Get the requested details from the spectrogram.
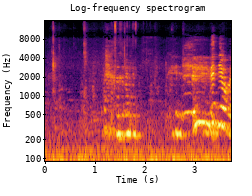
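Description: Young women chatter and laugh in the background.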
